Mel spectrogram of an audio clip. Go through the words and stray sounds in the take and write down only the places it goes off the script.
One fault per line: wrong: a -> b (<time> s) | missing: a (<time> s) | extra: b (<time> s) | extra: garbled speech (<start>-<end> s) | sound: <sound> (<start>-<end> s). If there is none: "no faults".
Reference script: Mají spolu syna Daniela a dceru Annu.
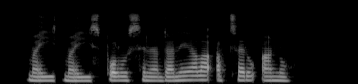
extra: mají (0.6 s)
